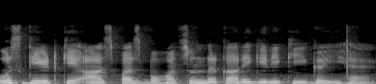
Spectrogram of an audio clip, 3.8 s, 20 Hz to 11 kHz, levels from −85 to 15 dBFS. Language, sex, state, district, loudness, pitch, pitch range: Hindi, female, Bihar, Gaya, -16 LUFS, 205 Hz, 195-225 Hz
